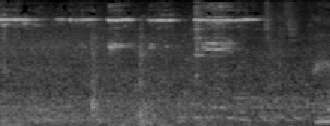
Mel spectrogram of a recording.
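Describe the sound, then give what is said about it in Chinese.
A train's wheels squeal against the rails as it breaks down from a mechanical fault and slows to a stop in a high, cold region, a loud, sustained high-pitched screech over low rumbling, with no voices. “火车开到一个高寒地带，忽然抛锚。”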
